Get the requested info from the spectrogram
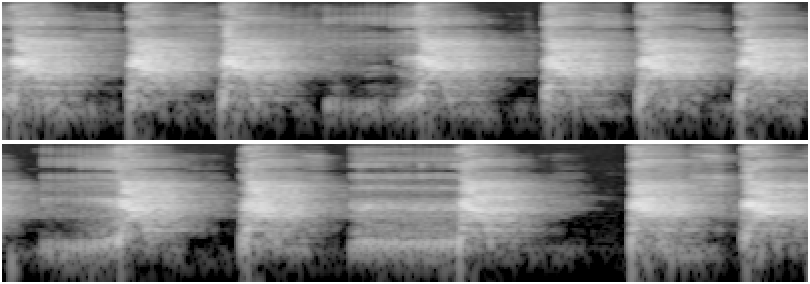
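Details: A Shih Tzu barks loudly and insistently. Sharp, fairly high barks repeat in a rough rhythm about every half second to second, with a little growl between some of them. There are no other clear sounds.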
